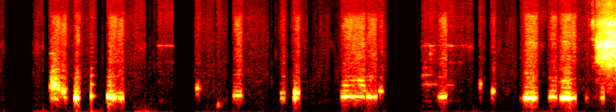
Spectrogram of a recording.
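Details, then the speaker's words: Objective clicking tinnitus from palatal myoclonus, recorded from a patient: irregular bursts of short clicks in a quiet recording. "this is one of my colleague dr. murrow's recorded this pulsatile tinnitus or clicking tinnitus a belated micronus from of the one of his patients so just you can hear and here is a clicking"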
